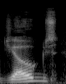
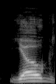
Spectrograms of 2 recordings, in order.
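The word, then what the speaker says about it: Jogues: Isaac Jogs. And I had to help people understand this can go either way. You can pronounce it a lot of different ways. Yog Jo.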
